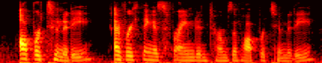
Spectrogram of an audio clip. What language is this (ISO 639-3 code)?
eng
